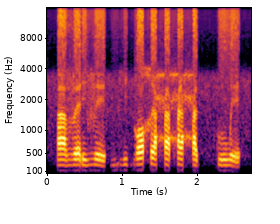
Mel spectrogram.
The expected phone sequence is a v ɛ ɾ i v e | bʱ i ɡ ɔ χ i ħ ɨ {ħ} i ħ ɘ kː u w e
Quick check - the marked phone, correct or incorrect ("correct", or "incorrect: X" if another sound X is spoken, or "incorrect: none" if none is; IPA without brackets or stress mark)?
correct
